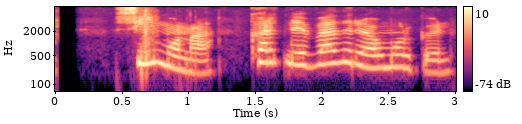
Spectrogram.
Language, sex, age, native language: Icelandic, female, 11, Icelandic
